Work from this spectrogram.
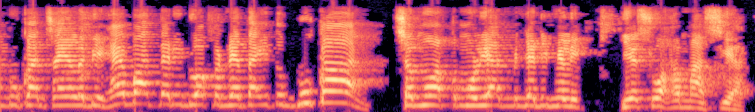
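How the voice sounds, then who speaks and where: A man pastor preaching a sermon, telling stories in a lively way and mixing in English words. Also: very high-pitched.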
